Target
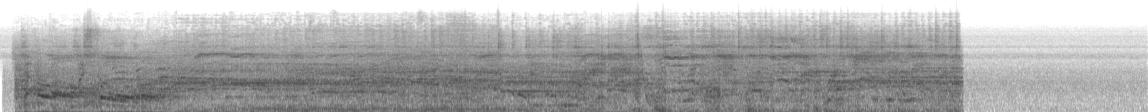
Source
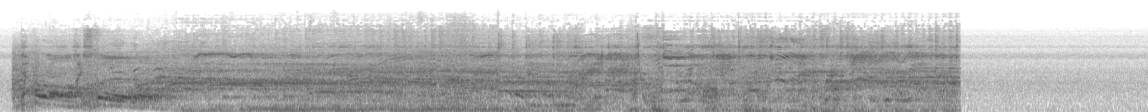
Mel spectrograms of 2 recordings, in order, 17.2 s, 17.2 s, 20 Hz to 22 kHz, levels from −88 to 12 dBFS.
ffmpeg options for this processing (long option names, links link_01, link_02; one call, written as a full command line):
ffmpeg -i in.wav -filter_complex "[0:a]acrossover=split=3400[link_01][link_02];[link_01]adelay=40[link_03];[link_03][link_02]amix=inputs=2:normalize=0,aeval=exprs='0.282*(cos(1*acos(clip(val(0)/0.282,-1,1)))-cos(1*PI/2))+0.0631*(cos(2*acos(clip(val(0)/0.282,-1,1)))-cos(2*PI/2))+0.01*(cos(6*acos(clip(val(0)/0.282,-1,1)))-cos(6*PI/2))+0.00224*(cos(8*acos(clip(val(0)/0.282,-1,1)))-cos(8*PI/2))':channel_layout=same,volume=4.5dB" out.wav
